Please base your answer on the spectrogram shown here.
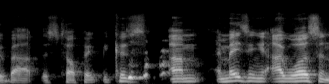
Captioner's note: chuckles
